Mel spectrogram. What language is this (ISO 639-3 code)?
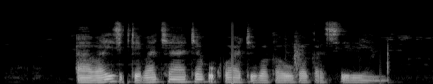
lug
